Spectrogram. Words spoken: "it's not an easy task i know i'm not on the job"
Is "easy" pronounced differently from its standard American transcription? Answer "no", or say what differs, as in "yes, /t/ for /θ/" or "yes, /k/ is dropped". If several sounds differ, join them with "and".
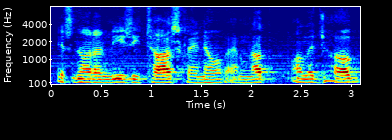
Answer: no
